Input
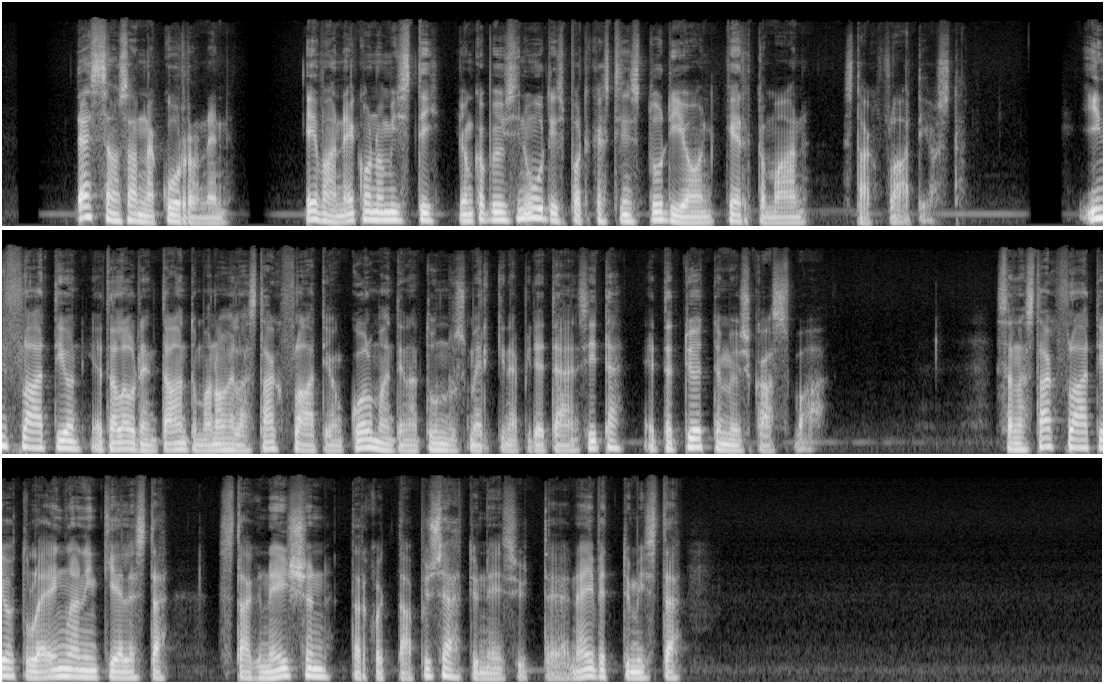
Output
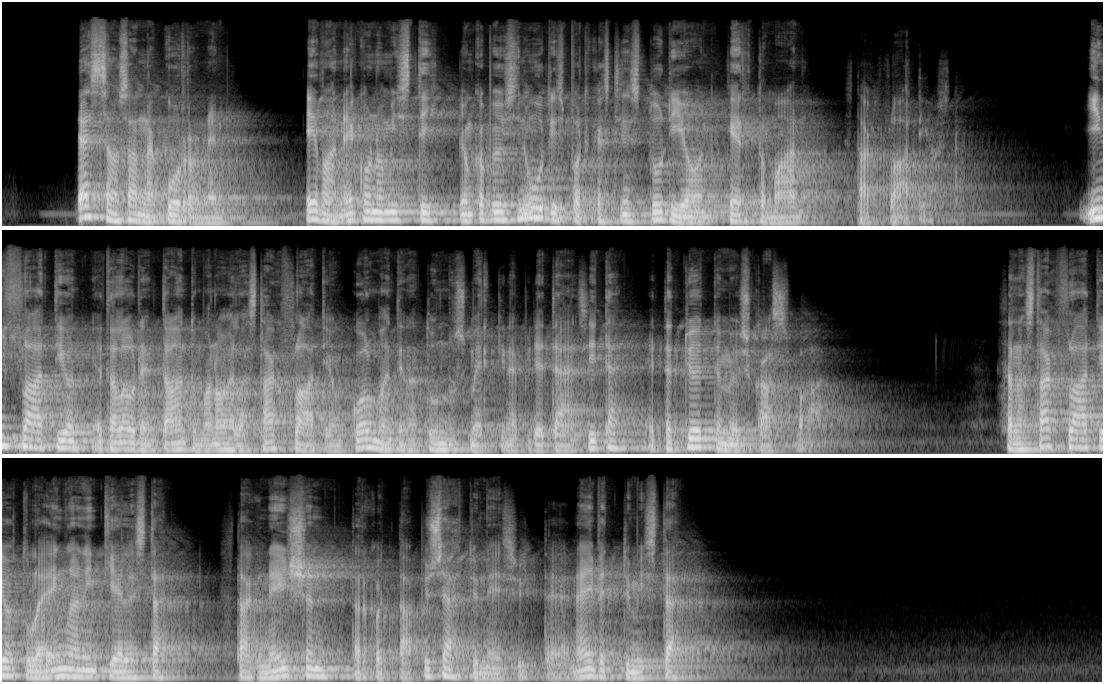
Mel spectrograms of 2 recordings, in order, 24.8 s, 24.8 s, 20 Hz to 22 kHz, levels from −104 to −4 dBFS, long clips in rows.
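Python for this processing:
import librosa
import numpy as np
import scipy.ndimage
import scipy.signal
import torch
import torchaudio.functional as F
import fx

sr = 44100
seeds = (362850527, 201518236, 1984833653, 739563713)

y = fx.rev_spring(x, sr, rt60_s=1.5, pass_ms=(47, 57), chirp_ms=75, drr_db=8.0)
y = fx.env_lowpass(y, sr, base_hz=600.0, full_db=-17.0)
y = y * librosa.db_to_amplitude(-3.5)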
